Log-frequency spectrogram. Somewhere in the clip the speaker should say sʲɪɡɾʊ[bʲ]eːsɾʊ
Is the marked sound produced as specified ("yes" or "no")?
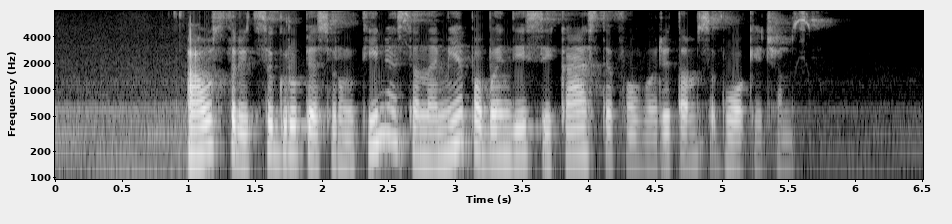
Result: no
